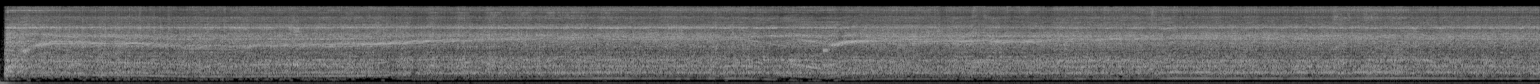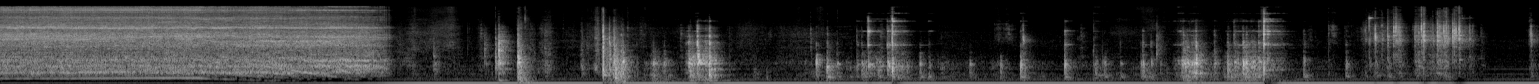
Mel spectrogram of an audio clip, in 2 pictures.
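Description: Handheld belt file (power file) running and grinding the cut end of a steel carriage bolt clamped in a vise, dressing the edges so a nut will thread on. The motor pitch dips briefly under load a few times, and the tool winds down after about 19 seconds. Light clicks and taps follow as the bolt is handled.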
